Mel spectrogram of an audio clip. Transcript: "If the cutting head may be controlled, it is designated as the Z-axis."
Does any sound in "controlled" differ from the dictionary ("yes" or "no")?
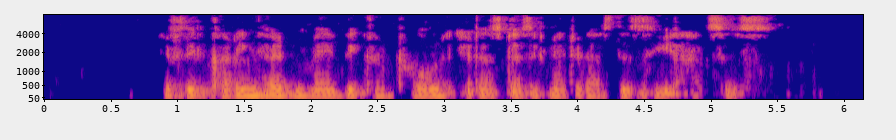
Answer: no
